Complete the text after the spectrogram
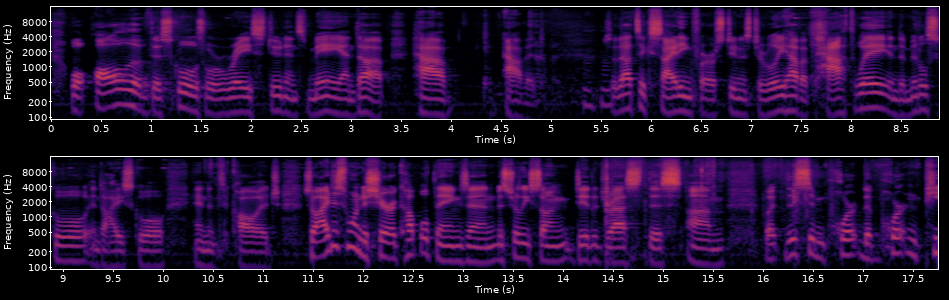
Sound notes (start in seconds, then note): none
